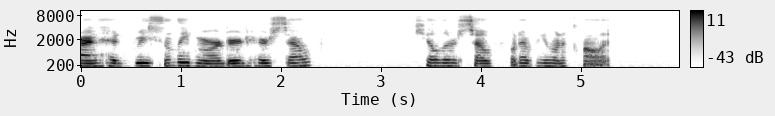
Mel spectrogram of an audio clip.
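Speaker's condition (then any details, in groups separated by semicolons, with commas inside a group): Mild cerebral palsy; mild, birth injury, affects legs, cannot stand long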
